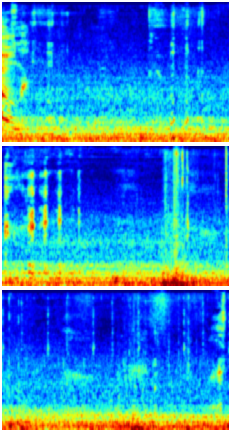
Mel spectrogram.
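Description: Inside a Dodge Charger on the road, a low engine and tire rumble runs steadily, swelling briefly midway, while people talk over it.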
